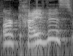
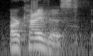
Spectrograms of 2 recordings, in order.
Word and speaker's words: archivist: I think I think there's some emphasis issues with archivists of people have trouble it's just depends on whether you say grand archivist or archivist whether or not the emphasis lands on the right spot because when you add grand to the front of archivists I think you have to add a little extra emphasis to the ark like archive it it's archivist archivist grand archivist like it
